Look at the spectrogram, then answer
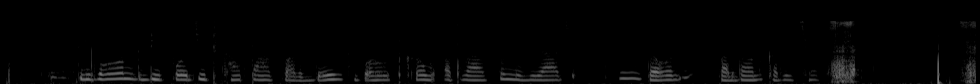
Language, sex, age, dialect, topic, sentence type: Maithili, male, 31-35, Eastern / Thethi, banking, statement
